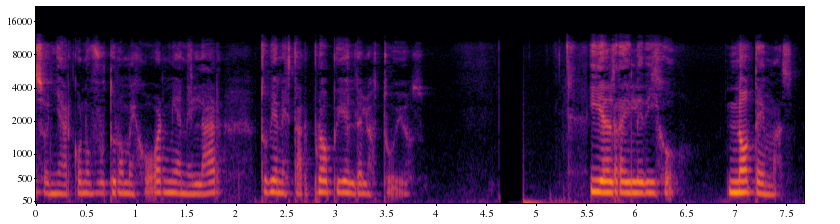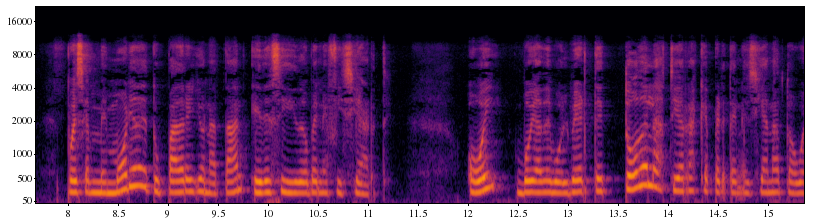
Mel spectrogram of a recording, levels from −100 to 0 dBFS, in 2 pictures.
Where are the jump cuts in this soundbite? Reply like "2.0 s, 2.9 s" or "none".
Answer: 5.5 s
